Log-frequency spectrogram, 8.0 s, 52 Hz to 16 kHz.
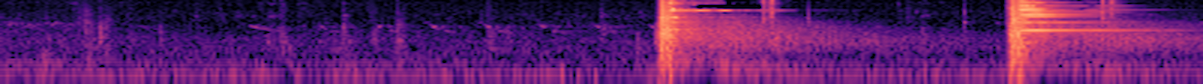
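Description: Two shots from a Ruger Bearcat .22 LR single-action revolver, about two and a half seconds apart. Each is followed by the ring of a steel target plate being hit, and the second ring hangs on longer.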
